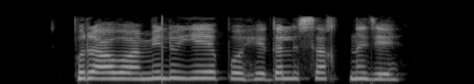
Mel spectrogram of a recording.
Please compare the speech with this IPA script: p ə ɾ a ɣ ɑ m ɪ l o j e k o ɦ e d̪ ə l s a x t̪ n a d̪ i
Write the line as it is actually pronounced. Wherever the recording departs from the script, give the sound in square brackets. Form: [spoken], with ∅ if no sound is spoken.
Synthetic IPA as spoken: p ə ɾ a [w] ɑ m ɪ l o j e [p] o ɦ e d̪ ə l s a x t̪ n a d̪ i

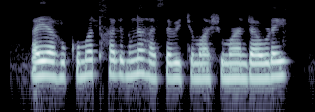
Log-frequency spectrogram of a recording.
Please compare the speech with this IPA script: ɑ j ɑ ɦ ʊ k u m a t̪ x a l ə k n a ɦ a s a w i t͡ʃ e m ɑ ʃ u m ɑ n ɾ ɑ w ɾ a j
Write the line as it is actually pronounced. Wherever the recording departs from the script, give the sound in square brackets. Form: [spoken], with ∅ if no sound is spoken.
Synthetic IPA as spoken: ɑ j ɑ ɦ ʊ k u m a t̪ x a l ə k n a ɦ a s a w i t͡ʃ e m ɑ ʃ u m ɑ n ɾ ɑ w [ɽ] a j

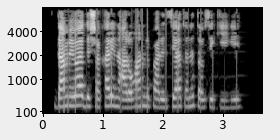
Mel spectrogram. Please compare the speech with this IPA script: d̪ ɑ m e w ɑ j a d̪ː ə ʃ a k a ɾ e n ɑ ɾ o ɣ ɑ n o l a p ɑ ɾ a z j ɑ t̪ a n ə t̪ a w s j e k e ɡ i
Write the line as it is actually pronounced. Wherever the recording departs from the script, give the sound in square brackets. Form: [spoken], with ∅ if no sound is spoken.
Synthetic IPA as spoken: d̪ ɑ m e w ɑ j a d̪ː ə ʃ a k a ɾ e n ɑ ɾ o ɣ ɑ n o l a p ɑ ɾ a z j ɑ t̪ a n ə t̪ a w s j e k e ɡ i

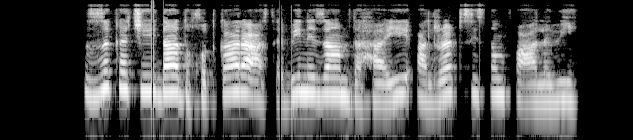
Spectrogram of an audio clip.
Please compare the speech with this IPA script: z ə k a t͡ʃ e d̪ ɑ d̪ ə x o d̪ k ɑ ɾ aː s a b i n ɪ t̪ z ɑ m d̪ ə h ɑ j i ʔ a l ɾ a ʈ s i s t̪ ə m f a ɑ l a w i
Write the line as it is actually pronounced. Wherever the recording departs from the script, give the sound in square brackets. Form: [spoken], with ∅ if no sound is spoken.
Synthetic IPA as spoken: z ə k a t͡ʃ e d̪ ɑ d̪ ə x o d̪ k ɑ ɾ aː s a b i n ɪ [∅] z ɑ m d̪ ə h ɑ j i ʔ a l ɾ a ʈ s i s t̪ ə m f a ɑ l a w i

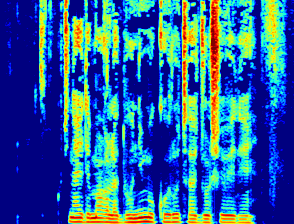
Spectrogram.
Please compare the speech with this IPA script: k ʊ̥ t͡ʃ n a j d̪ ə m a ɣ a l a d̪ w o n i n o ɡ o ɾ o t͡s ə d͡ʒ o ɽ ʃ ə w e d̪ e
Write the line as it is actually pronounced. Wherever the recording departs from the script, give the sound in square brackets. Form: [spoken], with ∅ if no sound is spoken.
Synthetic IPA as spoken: k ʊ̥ t͡ʃ n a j d̪ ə m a ɣ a l a d̪ w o n i [m] o [k] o ɾ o t͡s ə d͡ʒ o ɽ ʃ ə w e d̪ e

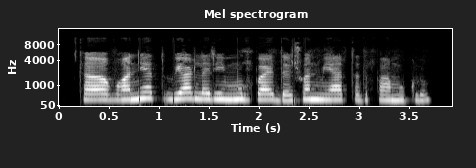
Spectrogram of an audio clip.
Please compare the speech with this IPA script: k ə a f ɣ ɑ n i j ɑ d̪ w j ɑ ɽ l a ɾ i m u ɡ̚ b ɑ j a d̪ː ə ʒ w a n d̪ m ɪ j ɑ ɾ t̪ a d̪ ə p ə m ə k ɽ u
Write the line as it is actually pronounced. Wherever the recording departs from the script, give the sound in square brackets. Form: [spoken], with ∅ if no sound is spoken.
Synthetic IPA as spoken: k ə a f ɣ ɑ n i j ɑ [t̪] w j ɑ ɽ l a ɾ i m u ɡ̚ b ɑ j a d̪ː ə ʒ w a n d̪ m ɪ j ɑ ɾ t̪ a d̪ ə p [ɑ] m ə k ɽ u

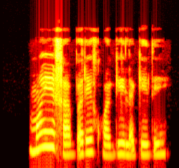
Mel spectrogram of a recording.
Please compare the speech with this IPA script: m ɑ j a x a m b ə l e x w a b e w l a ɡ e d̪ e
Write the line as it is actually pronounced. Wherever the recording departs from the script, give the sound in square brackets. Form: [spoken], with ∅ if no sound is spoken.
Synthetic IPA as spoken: m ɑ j [e] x a [∅] b ə [ɾ] e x w a [ɡ] e [∅] l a ɡ e d̪ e

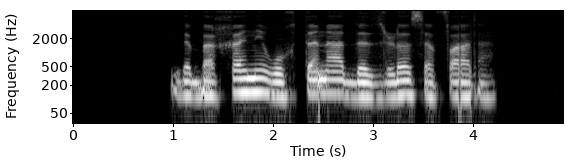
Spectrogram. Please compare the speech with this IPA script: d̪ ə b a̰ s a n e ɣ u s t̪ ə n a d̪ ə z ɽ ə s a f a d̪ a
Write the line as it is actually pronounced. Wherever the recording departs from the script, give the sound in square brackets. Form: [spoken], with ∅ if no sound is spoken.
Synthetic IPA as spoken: d̪ ə b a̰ [x] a n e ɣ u [x] t̪ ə n a d̪ ə z ɽ ə s a f [ɑ] d̪ a

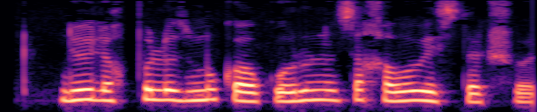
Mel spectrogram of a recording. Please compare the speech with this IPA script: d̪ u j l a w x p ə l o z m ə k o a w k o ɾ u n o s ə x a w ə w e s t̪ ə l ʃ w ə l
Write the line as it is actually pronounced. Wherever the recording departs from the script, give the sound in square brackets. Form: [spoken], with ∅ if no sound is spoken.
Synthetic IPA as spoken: d̪ u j l a [∅] x p ə l o z m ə k o a w k o ɾ u n o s ə x a w ə w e s t̪ ə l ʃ w ə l

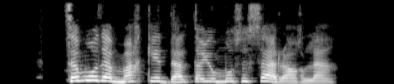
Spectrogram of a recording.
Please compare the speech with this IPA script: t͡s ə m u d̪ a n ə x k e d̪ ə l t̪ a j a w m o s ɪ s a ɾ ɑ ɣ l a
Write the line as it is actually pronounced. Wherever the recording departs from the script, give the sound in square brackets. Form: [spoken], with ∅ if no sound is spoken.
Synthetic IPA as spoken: t͡s ə m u d̪ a [m] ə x k e d̪ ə l t̪ a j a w m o s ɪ s a ɾ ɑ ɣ l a

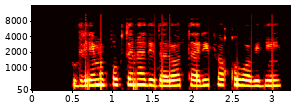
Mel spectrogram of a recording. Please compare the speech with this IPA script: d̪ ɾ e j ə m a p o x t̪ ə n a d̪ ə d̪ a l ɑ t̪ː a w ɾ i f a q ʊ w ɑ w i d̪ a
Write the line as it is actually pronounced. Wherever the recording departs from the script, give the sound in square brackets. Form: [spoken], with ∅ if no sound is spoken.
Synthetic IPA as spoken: d̪ ɾ e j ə m a p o x t̪ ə n a d̪ ə d̪ a l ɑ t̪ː a [∅] ɾ i f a q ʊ w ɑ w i d̪ [i]

